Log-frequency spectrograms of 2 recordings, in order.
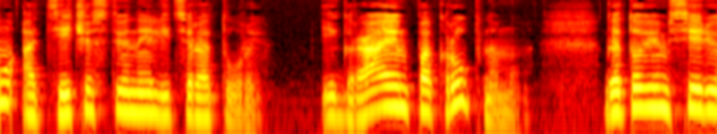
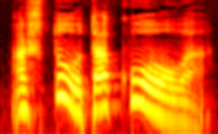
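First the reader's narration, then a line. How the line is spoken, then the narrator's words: Indignant huffing. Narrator (Russian): возмущенно запыхтел Сандро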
